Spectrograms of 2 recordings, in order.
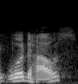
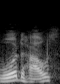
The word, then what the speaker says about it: Wodehouse: I'm sure that if Mr. P.G. Wodehouse were here, he'd agree. – Woodhouse. – What was that again? – Woodhouse, that's how it's pronounced.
